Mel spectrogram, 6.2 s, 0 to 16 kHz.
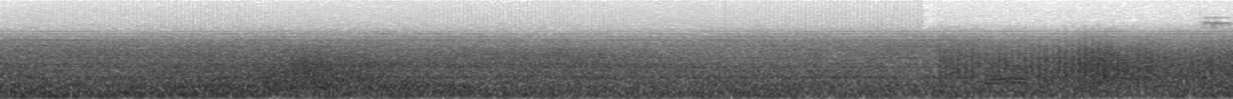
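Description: An airliner at Sydney Airport powers up for takeoff on runway 16 right, a broad, continuous engine roar holding steady and loud throughout, with a voice talking over it.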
